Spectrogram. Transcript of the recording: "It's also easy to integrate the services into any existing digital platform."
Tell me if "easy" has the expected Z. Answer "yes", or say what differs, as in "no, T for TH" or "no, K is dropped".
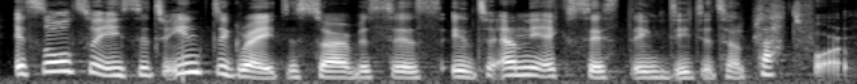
no, S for Z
